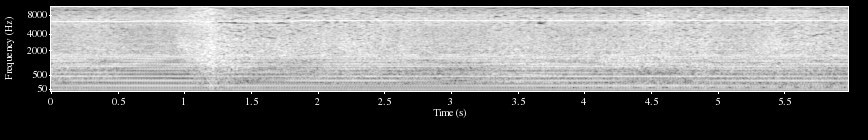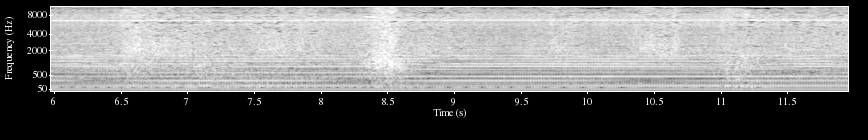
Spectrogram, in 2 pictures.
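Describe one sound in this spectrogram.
A powerful car engine roars steadily at high speed.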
